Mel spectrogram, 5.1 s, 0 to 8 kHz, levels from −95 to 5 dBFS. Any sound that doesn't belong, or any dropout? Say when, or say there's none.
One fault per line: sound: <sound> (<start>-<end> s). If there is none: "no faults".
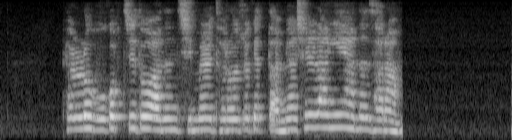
no faults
